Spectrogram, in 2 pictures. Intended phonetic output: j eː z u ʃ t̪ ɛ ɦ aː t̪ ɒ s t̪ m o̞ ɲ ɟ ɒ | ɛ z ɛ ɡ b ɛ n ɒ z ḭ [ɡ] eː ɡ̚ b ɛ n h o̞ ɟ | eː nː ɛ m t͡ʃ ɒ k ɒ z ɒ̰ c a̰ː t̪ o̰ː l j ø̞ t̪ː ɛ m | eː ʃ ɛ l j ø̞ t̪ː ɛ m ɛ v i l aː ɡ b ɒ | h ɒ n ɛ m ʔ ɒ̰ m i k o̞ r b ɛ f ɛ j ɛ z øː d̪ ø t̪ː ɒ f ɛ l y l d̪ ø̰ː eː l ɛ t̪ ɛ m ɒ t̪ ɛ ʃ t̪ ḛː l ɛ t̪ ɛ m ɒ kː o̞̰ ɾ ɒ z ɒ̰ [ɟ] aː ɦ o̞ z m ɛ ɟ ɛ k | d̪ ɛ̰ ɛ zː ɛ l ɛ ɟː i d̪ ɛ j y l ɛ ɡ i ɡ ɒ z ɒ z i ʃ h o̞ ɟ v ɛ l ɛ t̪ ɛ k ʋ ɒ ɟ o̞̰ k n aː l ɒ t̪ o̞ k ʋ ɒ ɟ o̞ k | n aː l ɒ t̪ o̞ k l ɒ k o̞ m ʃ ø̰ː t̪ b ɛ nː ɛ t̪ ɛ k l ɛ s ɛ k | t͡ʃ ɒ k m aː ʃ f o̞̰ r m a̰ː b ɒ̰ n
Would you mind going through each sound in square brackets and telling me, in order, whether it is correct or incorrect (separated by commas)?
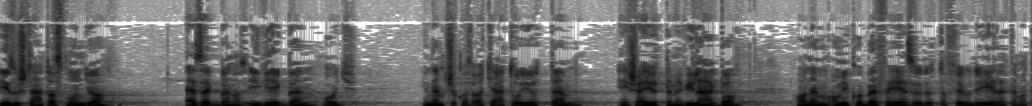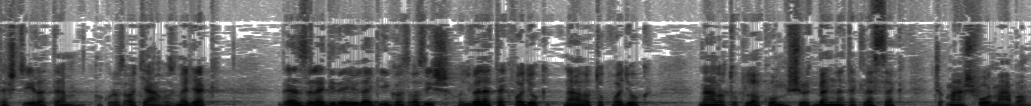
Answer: correct, incorrect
